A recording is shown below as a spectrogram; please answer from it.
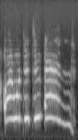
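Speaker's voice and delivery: very high, contained scream; screamed tantrum. Acted. Treacle stamping her foot again, high screaming tantrum. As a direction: shriek it like a fed-up child. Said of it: "Treacle screamed".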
